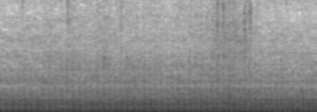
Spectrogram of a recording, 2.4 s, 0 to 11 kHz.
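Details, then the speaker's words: Hero XPulse 210 single-cylinder motorcycle after its second service: steady idle with busy, rattly mechanical chatter over the low thump; chain noise persists after service, which the owner says is common on these bikes. "కానీ ఆ chain sound అయితే ఇంకా వస్తూనే ఉంది. నాకు అసలు ఆ sound వింటేనే చిరాగ వస్తుంది."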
